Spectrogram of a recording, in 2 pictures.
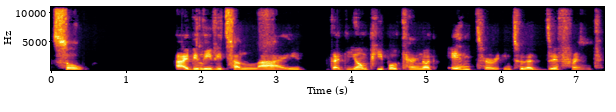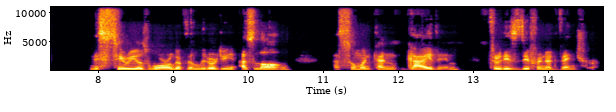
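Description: A priest guest on a podcast, a middle-aged man from Peru, explains his outlook with plenty of fillers and examples in a Peruvian Spanish accent. His mid-range voice is a little mellow and a little slow, recorded without echo.

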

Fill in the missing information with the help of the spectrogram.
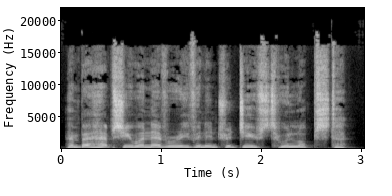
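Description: A sorrowful yet excitable storybook turtle creature, acted by a man, pitched high and wistful. The delivery is dramatic and drawn out, with a soft, mellow tone. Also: moderate pace, slightly rough, no echo, studio quality. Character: mournful, excitable Mock Turtle, an old sentimental sea creature. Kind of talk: children's storybook character reading.

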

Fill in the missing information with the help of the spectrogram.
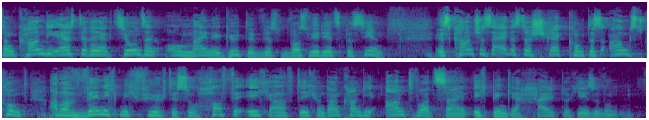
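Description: A man preaching a sermon, lively and jokey, often breaking into calls of praise. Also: sits high.

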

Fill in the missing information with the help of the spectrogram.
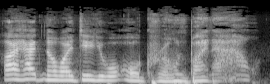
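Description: A frail old man with a throaty voice, gruff and shaken, his words coming haltingly in a storybook reading, as a woman narrator gives him lines. The sound is dry and close, with no room around it. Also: mid-range voice, dry recording. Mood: wistful. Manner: startled, halting.

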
